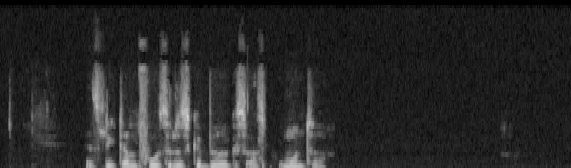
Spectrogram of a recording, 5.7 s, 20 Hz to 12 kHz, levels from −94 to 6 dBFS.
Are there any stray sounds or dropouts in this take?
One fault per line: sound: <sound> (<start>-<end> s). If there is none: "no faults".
no faults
